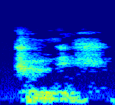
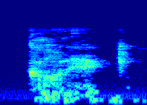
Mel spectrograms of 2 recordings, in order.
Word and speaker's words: König: Name pronunciation in German. It is pronounced as König. – König. – König. König. In English. It's normally pronounced as Koenig.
